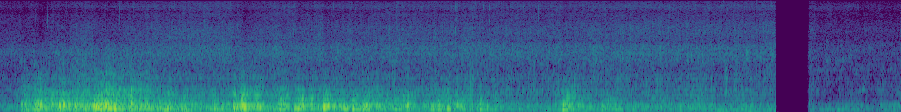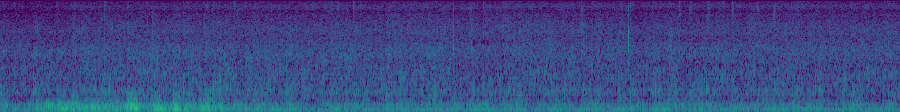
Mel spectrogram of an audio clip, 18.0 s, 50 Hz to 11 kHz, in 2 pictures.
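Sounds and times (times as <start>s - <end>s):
thunder clap: 0.0s - 7.8s, 9.4s - 11.7s
thunder rumbling: 0.0s - 7.8s, 8.9s - 12.6s
heavy rain: 0.0s - 18.0s.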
